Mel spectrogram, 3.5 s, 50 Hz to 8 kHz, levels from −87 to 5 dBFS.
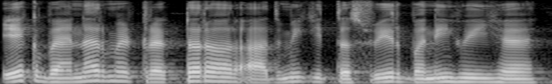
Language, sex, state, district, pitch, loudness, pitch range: Hindi, male, Jharkhand, Ranchi, 135 Hz, -16 LUFS, 125-155 Hz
